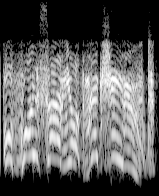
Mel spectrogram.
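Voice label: Hungarian left wing mood high, speech; War Thunder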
